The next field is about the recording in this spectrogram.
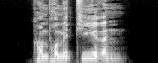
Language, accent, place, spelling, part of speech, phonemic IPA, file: German, Germany, Berlin, kompromittieren, verb, /kɔmpʁomɪˈtiːʁən/, De-kompromittieren.ogg
- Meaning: to compromise (breach a security system)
